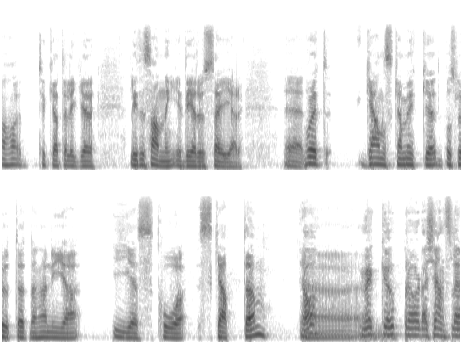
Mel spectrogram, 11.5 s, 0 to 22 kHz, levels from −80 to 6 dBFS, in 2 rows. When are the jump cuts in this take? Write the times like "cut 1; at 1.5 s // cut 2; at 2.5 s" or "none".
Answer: cut 1; at 3.8 s // cut 2; at 5.5 s // cut 3; at 6.1 s

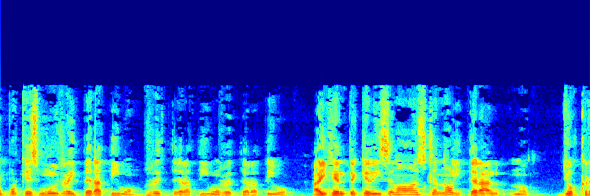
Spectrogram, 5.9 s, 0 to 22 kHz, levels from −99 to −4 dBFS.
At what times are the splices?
cut 1; at 1.5 s // cut 2; at 2.2 s // cut 3; at 3.0 s // cut 4; at 3.9 s // cut 5; at 4.5 s

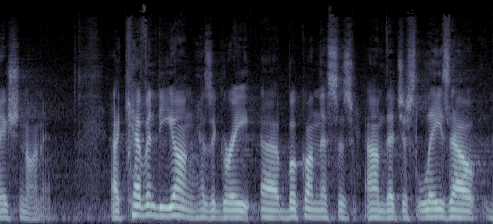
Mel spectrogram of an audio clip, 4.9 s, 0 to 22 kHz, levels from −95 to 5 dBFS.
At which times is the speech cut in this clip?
cut 1; at 3.5 s

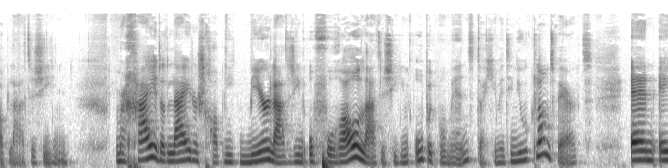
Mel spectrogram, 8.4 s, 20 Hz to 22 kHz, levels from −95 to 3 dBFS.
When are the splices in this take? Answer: cut 1; at 1.4 s

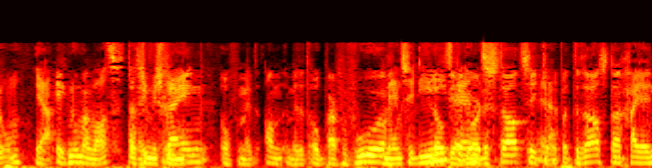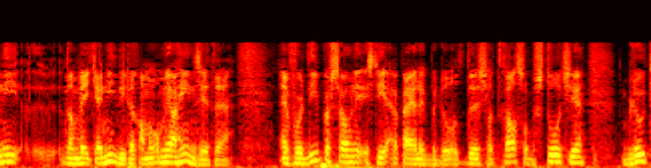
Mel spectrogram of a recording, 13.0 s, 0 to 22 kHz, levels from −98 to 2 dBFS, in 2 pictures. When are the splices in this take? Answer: cut 1; at 1.4 s // cut 2; at 11.4 s

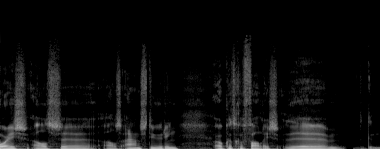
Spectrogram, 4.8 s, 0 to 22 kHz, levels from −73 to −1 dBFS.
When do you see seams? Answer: cut 1; at 2.6 s

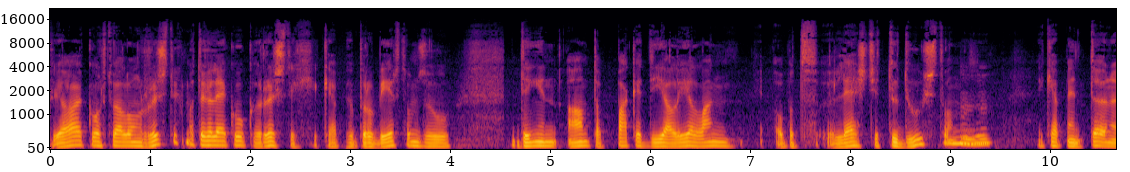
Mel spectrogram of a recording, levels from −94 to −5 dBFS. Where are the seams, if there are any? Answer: cut 1; at 3.0 s // cut 2; at 4.5 s // cut 3; at 7.1 s

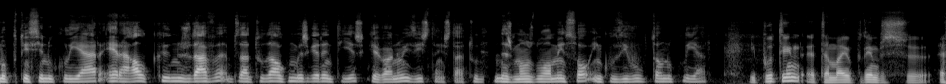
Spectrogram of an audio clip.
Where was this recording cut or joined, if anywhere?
cut 1; at 4.8 s

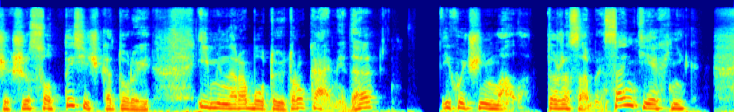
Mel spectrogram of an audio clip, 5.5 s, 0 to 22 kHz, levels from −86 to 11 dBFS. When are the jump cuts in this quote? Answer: none

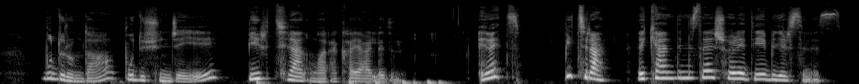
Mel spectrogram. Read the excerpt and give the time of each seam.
none

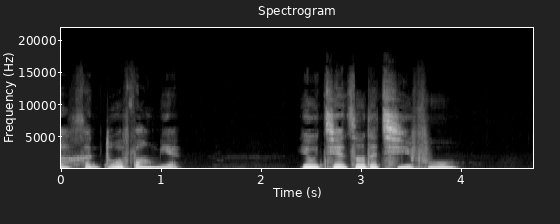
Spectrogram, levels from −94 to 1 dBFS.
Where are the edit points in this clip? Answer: none

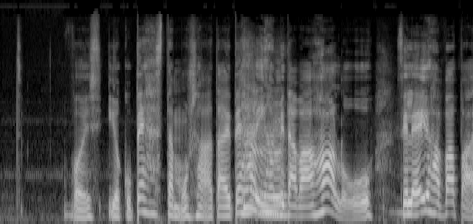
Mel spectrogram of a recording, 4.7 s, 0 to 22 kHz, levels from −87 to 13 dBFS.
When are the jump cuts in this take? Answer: cut 1; at 1.3 s

